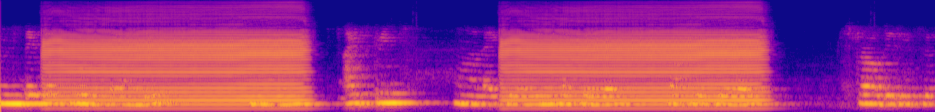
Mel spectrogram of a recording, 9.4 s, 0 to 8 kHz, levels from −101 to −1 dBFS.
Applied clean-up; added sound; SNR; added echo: none; Wind instrument, woodwind instrument; 4 dB; reverberation time 0.9 s.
